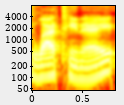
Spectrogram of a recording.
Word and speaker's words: Latine: It's pronounced Latine.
